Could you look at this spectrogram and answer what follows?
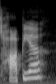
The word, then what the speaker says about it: hopia: And then the, is it pronounced hopia? – Hopia. – Hopia. – Well, we think. – Hopia. Yeah, hopia.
